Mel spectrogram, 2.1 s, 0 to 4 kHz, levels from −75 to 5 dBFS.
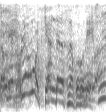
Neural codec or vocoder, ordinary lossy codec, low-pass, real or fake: codec, 16 kHz, 16 kbps, FreqCodec, smaller model; none; 3.6 kHz; fake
